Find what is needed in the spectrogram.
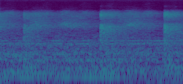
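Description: Chalk scraping on a chalkboard while writing, in several separate strokes that start and stop abruptly, each half a second to a second long. A steady low hum runs underneath.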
